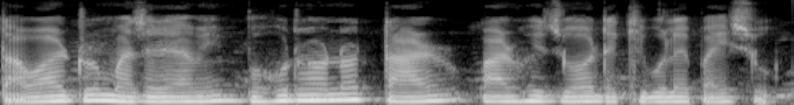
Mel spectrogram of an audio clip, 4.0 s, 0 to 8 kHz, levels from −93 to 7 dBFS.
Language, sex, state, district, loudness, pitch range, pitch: Assamese, male, Assam, Sonitpur, -13 LUFS, 125-145 Hz, 130 Hz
